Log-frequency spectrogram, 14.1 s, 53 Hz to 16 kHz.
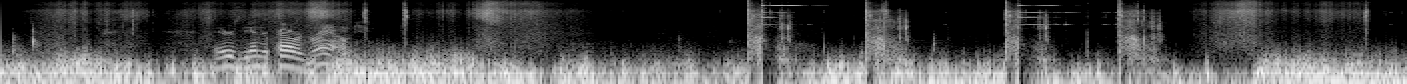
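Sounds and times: pistol shots: 7.4s - 8.0s, 8.6s - 9.1s, 11.2s - 11.7s
steel target clanging: 10.1s - 11.5s.

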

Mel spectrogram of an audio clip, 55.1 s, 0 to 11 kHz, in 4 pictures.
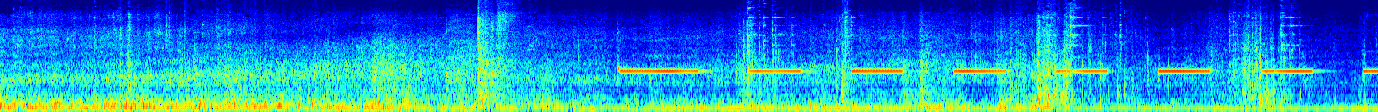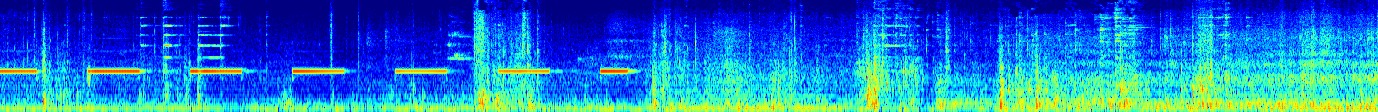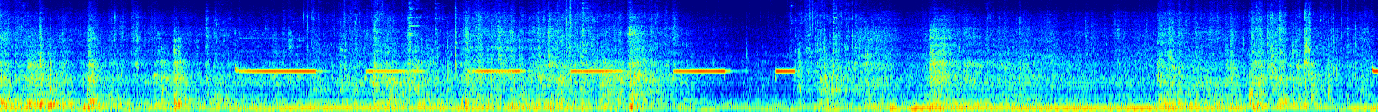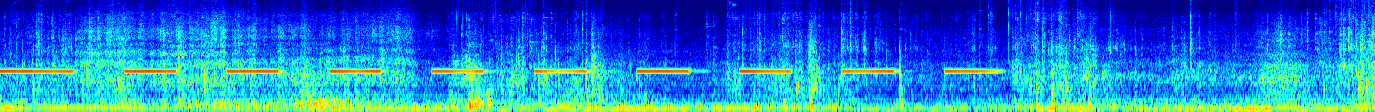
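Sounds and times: diesel engine rumble: 0.0s - 55.0s
reverse alarm beeping: 12.7s - 20.2s, 29.9s - 35.6s.

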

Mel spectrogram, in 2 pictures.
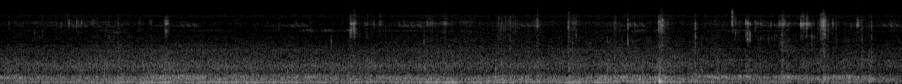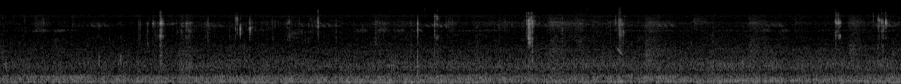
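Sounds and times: steady low hum: 0.0s - 18.0s
man chewing and smacking lips: 3.2s - 8.9s, 10.0s - 18.0s.

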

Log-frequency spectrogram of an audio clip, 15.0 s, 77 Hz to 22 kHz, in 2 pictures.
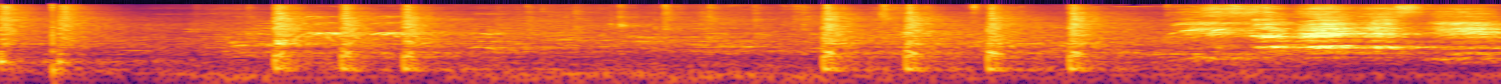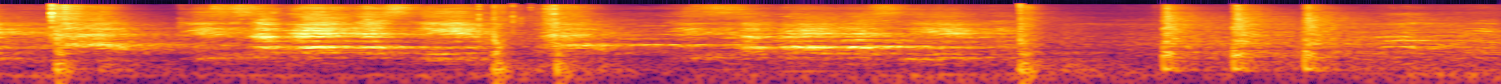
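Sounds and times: cheering squad singing in unison: 5.8s - 12.8s
heavy thumps: 7.8s - 8.2s.

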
